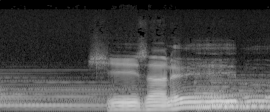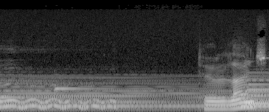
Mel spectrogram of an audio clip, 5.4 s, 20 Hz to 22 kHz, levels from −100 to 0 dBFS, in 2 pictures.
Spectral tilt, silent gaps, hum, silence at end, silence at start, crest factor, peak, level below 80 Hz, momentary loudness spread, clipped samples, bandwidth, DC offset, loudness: -8.5 dB/octave; none; none; 0 s; 0 s; 20 dB; -8 dBFS; -58 dBFS; 16 LU; under 0.1%; 11.5 kHz; under 0.1%; -27 LUFS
